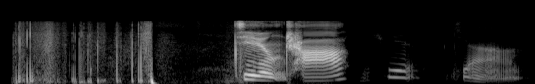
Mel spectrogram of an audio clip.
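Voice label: "police", hearing impaired; jing3cha2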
